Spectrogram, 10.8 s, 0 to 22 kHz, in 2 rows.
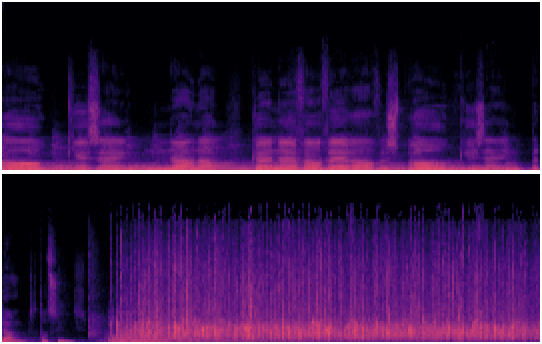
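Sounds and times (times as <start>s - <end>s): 
speech: 1.0s - 7.1s
large audience applauding a cabaret performer after a live song: 6.3s - 10.7s.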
